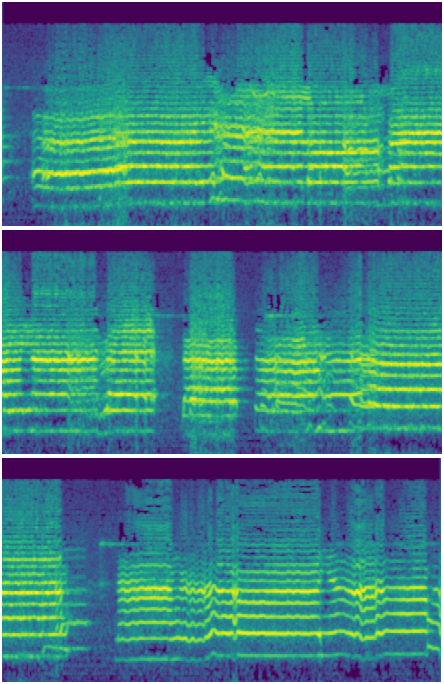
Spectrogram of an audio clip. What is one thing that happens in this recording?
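A woman sings a slow, wavering traditional melody close to a microphone.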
